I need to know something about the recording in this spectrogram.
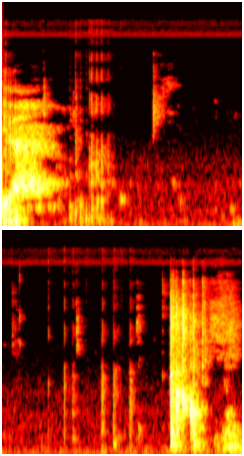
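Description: Scattered light clicks and taps of a screwdriver and small tools being picked up and handled, then a louder rustling clatter about five seconds in.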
